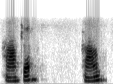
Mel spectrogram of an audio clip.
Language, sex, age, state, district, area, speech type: Hindi, male, 45-60, Madhya Pradesh, Balaghat, rural, conversation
